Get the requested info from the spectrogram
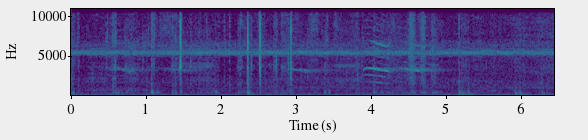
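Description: Light, scattered clicks of hands pressing a wire into a car's rubber door seal and plastic trim, over a steady high tone. A short falling bird chirp comes about four seconds in.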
